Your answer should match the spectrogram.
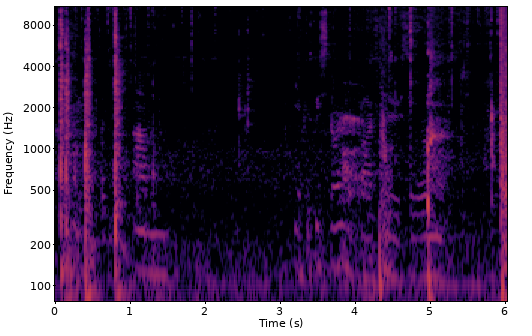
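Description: Lamb chops sizzling quietly on a barbecue grill, with a few sharp clicks in the first second.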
